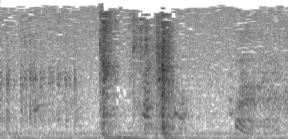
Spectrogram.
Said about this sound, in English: It is the La Frontenac chair. And you're quite right. It does tip back.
